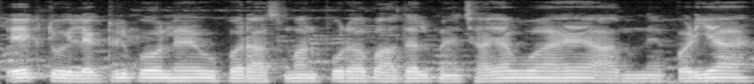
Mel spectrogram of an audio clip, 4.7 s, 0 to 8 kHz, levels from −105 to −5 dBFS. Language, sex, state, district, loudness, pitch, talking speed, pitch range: Hindi, male, Odisha, Sambalpur, -16 LUFS, 115 Hz, 180 wpm, 110-120 Hz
